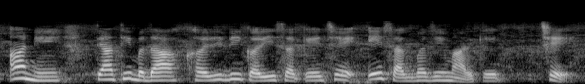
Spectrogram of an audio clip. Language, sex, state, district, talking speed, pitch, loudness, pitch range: Gujarati, female, Gujarat, Valsad, 110 wpm, 190 Hz, -18 LUFS, 180-245 Hz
